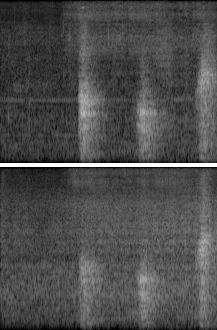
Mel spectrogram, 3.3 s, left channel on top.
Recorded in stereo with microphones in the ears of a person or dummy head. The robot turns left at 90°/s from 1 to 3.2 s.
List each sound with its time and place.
1.2 s a whoosh: 65° left (ahead or behind), 2 m; by 3.2 s 65° right (ahead or behind), 2 m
